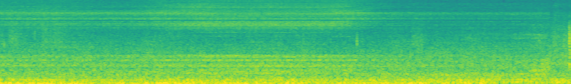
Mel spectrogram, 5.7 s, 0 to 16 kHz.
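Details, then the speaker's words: Nissan 350Z engine on a cylinder leak test, with compressed air fed through a modified spark-plug adapter: a continuous airy hiss escapes at the exhaust while the cylinder holds pressure; leaking exhaust valve. "I think we've found the leak, out of the exhaust."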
